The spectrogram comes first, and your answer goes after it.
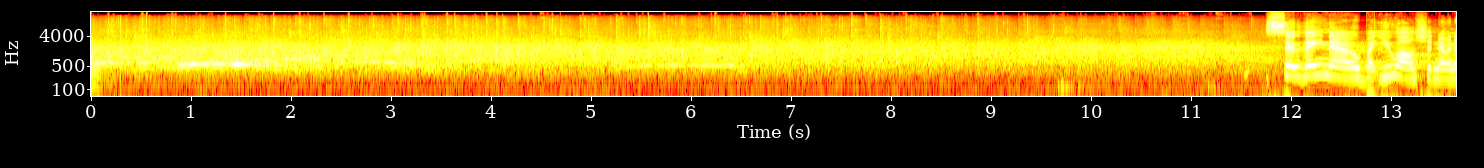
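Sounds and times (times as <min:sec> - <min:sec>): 
congregation at First Unitarian Universalist Society of San Francisco applauding new members: 0:00.0 - 0:12.0
speech: 0:11.8 - 0:13.6.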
